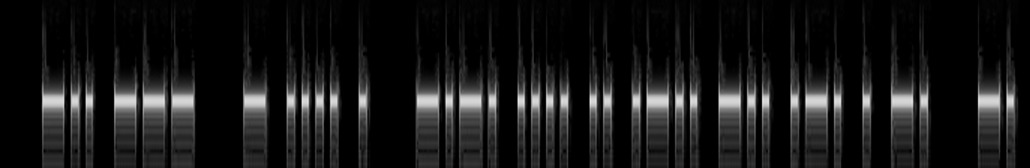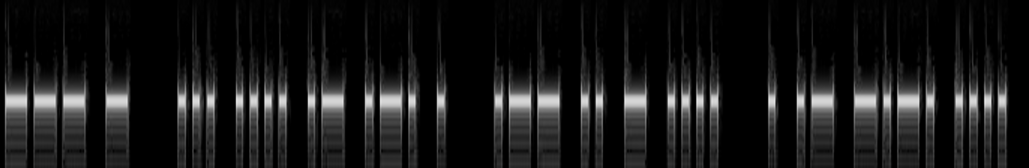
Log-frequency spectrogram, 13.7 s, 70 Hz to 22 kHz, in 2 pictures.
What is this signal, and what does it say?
Morse code, heard as a keyed tone, about 25 wpm, 700 Hz. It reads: DO THE CHILDREN NOT SHARE WITH EACH
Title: Sentences from Top 1000 Words - Review Part 6 - 25wpm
